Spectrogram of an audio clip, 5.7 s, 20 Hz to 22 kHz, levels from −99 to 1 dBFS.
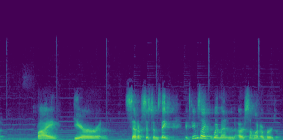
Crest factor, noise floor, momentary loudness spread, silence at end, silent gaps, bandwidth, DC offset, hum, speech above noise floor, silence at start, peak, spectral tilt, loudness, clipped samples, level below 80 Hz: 16 dB; -48 dBFS; 12 LU; 0.05 s; none; 8.2 kHz; under 0.1%; none; 27 dB; 0 s; -6 dBFS; -4 dB/octave; -21 LUFS; under 0.1%; -58 dBFS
